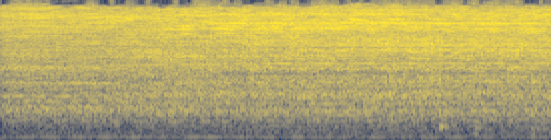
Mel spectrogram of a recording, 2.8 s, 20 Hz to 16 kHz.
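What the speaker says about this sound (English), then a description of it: "Get my heat gun." A heat gun, used to loosen an iPad 2 screen, blows with a steady, loud rushing whoosh and a low motor hum, constant and uninterrupted throughout.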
